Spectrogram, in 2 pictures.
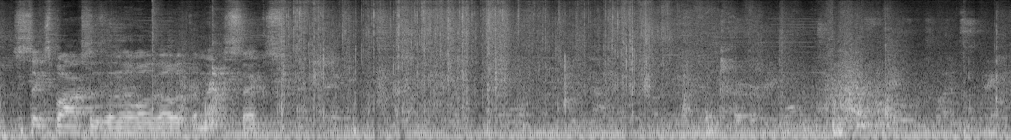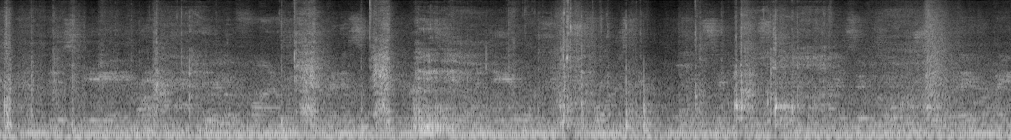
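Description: Cardboard boxes rustle and tap as hands handle them.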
